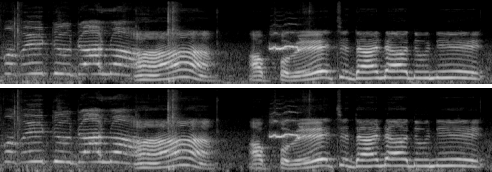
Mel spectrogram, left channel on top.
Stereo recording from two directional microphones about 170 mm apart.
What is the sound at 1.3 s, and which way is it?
Speech, 15° left (ahead or behind).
